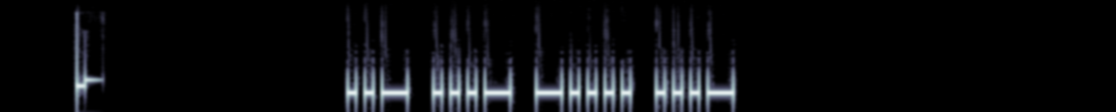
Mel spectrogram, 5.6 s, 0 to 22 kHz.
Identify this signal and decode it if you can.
Morse code, heard as a keyed tone, about 28 wpm, 700 Hz. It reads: UV6V
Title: All Cut Numbers - 4-Digit 28wpm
